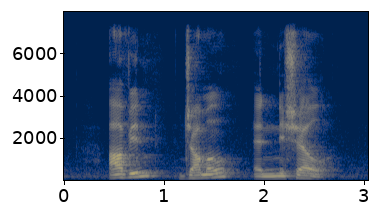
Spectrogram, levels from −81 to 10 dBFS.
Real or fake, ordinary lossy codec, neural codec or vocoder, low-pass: real; none; none; 7.2 kHz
